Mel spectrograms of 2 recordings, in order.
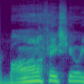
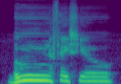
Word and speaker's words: Bonifacio: And it's pronounced all kinds of different ways. You'll hear Bonifacio, you'll hear Bonifacio, all kinds of stuff.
